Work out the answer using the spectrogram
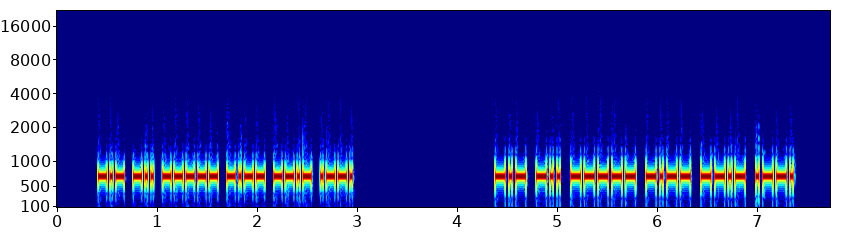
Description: Morse code, heard as a keyed tone, about 44 wpm, 700 Hz. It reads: KD0YQP KD0YQP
